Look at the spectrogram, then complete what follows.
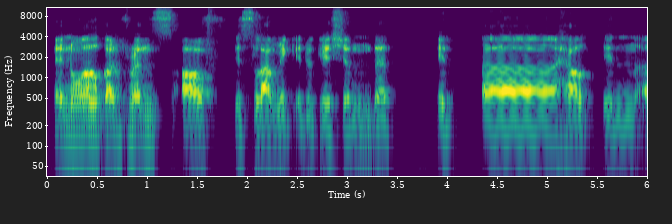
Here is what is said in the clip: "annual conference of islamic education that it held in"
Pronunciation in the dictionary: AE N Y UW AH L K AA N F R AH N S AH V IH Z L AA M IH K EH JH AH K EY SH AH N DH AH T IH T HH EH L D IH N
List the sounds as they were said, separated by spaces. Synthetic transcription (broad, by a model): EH N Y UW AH L K AA N F R AH N S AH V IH S L AA M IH K EH JH AH K EY SH AH N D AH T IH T HH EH L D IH N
